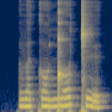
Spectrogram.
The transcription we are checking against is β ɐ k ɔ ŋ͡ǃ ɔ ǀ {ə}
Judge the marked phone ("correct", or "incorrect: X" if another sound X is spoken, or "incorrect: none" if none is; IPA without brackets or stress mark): incorrect: ʏ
